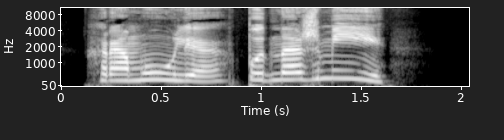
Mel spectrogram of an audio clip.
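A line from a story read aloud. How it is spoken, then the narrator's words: Shouting. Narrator (Russian): выкрикнула Кэсси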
